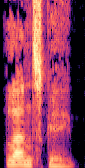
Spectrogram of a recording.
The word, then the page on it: landscape: British English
